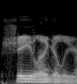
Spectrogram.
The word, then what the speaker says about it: Langeliers: Langeliers? – Yep, Shea Langeliers.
